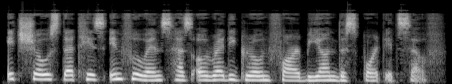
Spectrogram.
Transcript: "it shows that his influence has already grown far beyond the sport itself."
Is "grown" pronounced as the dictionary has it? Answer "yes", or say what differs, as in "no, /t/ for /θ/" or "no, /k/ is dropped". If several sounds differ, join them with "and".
yes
